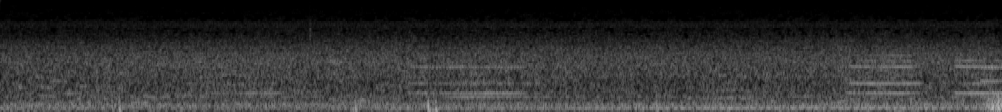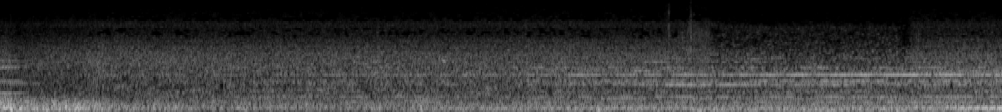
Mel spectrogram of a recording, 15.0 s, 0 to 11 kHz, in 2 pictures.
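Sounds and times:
diesel locomotive engine drone: 0.0s - 15.0s
locomotive horn toots: 1.6s - 2.4s, 3.0s - 4.2s, 6.3s - 8.0s, 9.4s - 15.0s
loud low rumble: 4.0s - 15.0s.

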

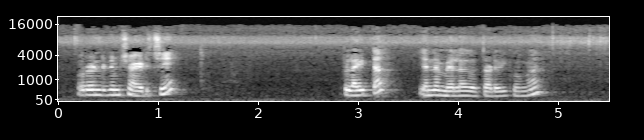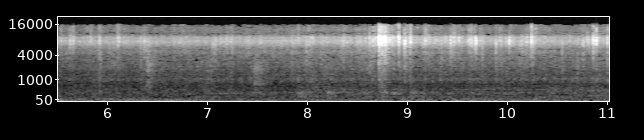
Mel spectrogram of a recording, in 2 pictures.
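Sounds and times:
oil sizzling: 0.0s - 11.0s
oil crackling: 3.8s - 11.0s.

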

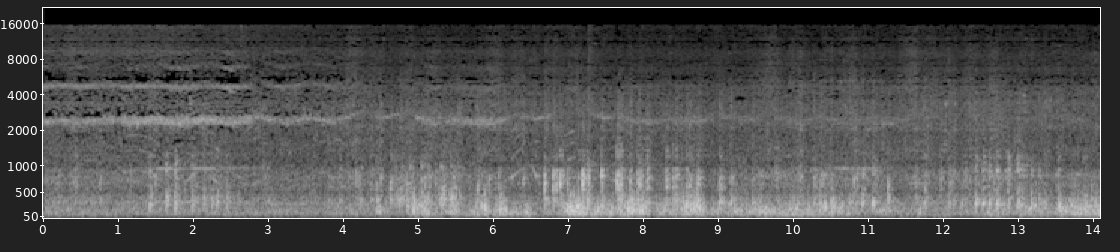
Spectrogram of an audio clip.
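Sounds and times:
train low rumble: 0.0s - 14.0s
train wheels knocking on rail joints: 1.4s - 2.6s, 4.2s - 14.0s.

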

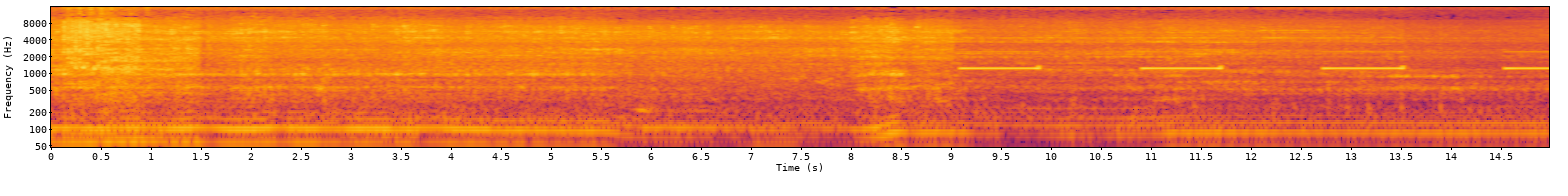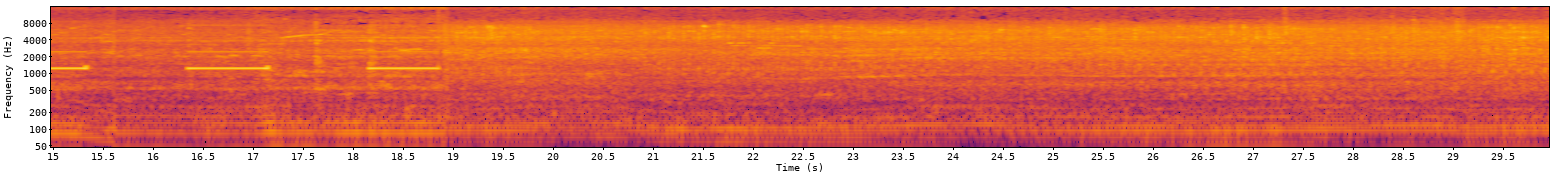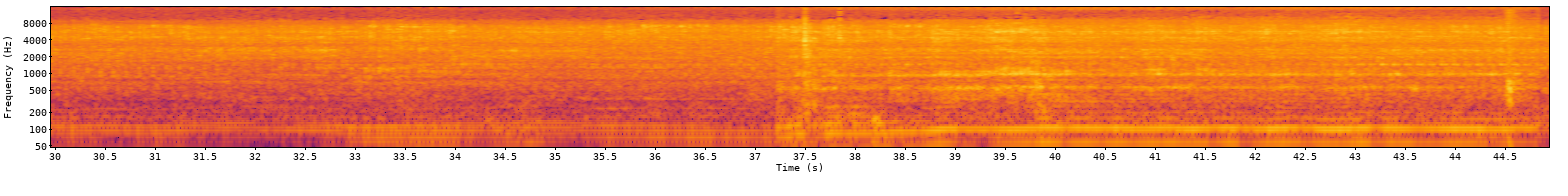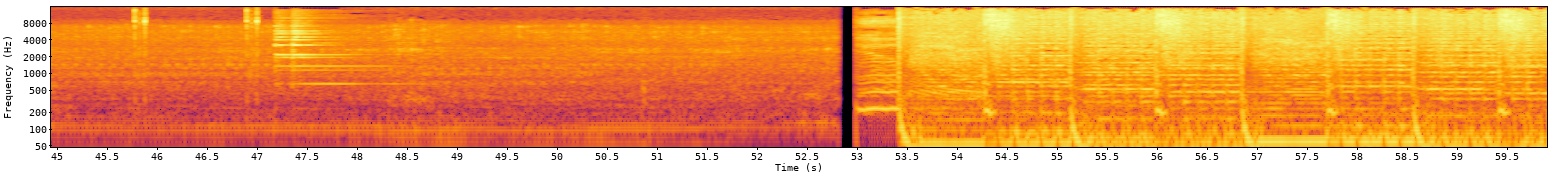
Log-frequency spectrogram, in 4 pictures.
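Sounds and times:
low engine rumble: 0.0s - 59.9s
truck reversing alarm beeping: 1.2s - 15.6s, 16.2s - 19.4s, 46.9s - 50.8s.

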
